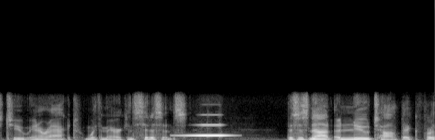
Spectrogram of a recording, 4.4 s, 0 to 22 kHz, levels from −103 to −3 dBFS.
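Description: Loudspeaker feedback squeal runs from 1.71 to 2.43 s. The microphone is picking up the loudspeaker it drives, and at 807 Hz the loop gain climbs past one. That tone reinforces itself on each pass, swelling over roughly a third of a second into a steady squeal that ends up around 10 dB louder than the speech. It holds until 2.43 s.

An AMR rate drop follows from 3.92 to 4.34 s. Before it, the AMR wideband (HD Voice) codec carries the speech cleanly, which fits its top 23.85 kbit/s mode. At 3.92 s the speech turns rough, buzzy and more synthetic, with no gap and no loss of bandwidth. That points to the network pushing the codec down to about 6.6 kbit/s and spending the freed bits on error protection over a weakening radio link.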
